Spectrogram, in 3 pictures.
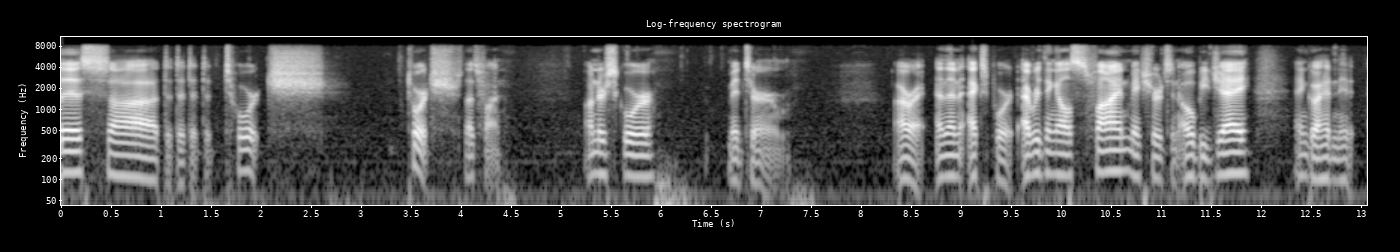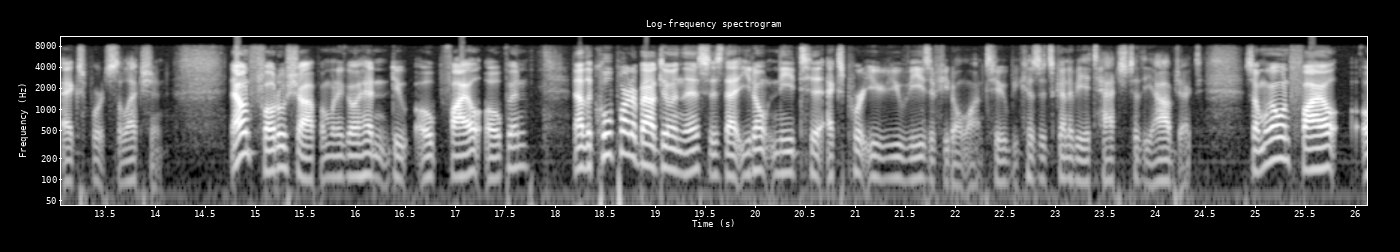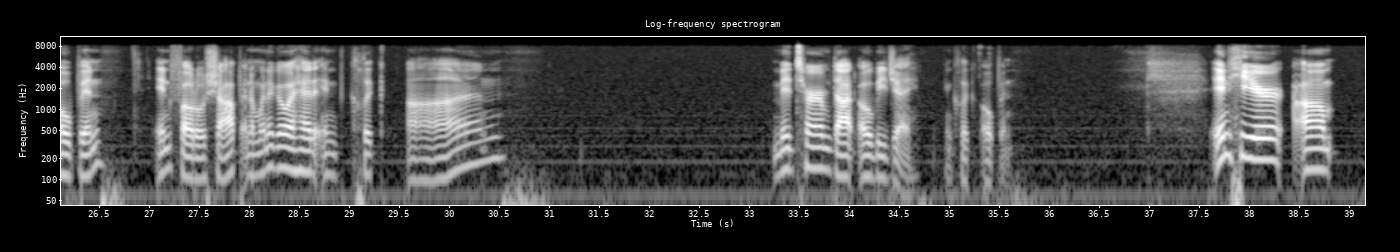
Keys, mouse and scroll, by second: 1.4-2.7 typing, 5.3-7.6 typing, 11.0 click, 11.6 click, 12.8 click, 14.7 click, 16.0 click, 17.6 click, 26.1 click, 33.4 click, 35.4 click.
